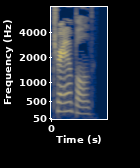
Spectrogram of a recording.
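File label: "trampled", British English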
